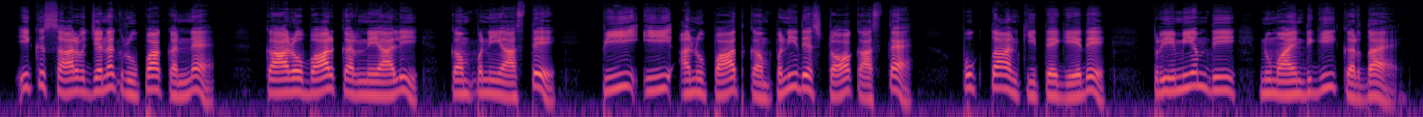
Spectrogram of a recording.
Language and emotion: Dogri, neutral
